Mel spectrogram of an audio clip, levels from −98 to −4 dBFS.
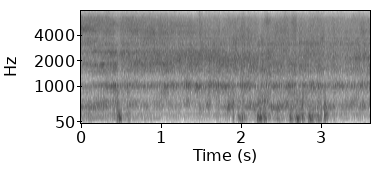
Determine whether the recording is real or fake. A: fake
